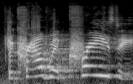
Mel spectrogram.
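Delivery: normal talking voice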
